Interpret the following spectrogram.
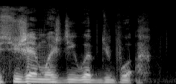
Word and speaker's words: Du Bois: africain de la diaspora son nom s'écrit du bois ça se prononce du bois il est né vers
